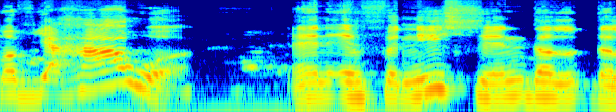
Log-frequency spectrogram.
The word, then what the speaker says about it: Yahweh: So now you got the ya, the ha, and the wa, and the H is silent. Yahweh, you welcome.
